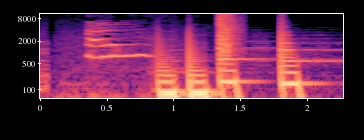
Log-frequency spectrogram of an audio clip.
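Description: A single short cat meow with a wavering pitch, then from about a second in electronic music with loud, punchy bass-drum beats.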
